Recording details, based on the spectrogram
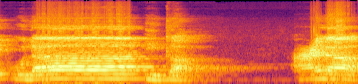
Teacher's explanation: تو جب بھی کھڑا زبر کے بعد حمزہ آئے گا تو کھڑا زبر پر مد پیدا کی جائے گی، یعنی کہ اس کھڑا زبر والے حرف کو تھوڑا لمبا کر کے پڑھا جائے گا۔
